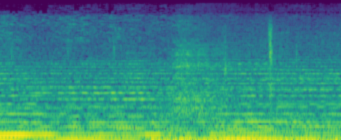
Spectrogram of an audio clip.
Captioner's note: sigh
